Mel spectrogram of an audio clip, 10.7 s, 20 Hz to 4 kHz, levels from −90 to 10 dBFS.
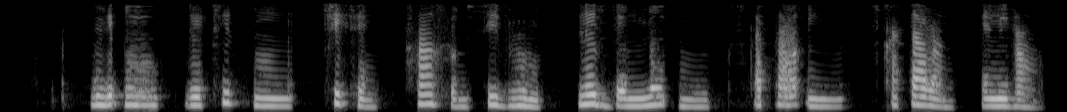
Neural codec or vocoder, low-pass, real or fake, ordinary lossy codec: codec, 44.1 kHz, 1.7 kbps, Pupu-Codec; 3.6 kHz; fake; none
